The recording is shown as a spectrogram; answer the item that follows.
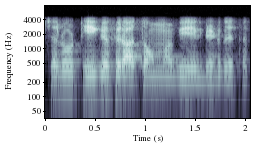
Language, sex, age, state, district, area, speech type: Hindi, male, 18-30, Rajasthan, Jaipur, urban, conversation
